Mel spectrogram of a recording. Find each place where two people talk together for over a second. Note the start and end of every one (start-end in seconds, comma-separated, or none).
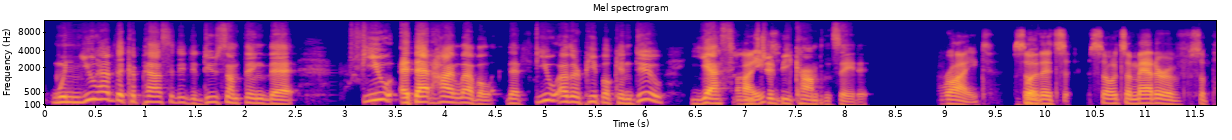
none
